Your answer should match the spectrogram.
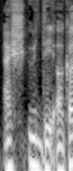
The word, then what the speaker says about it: Hudak: H-U-D-A-K. Donc, je devrais dire Michael Hudak. Ça serait la bonne façon de prononcer. Je fais pas trop tout le temps mes H aspirés en anglais.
